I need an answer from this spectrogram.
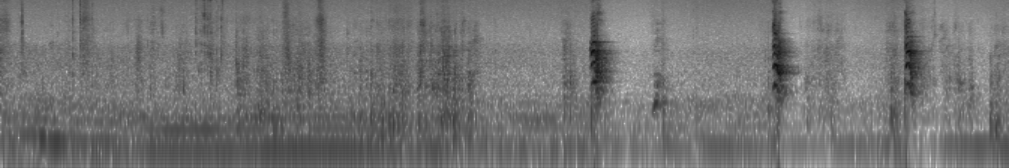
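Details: Yorkshire Terrier puppy in Samsun, Turkey, indoors, giving three short sharp barks about two seconds apart after a quieter stretch of rustling; a man repeats a Turkish command between barks.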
